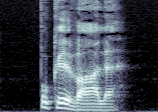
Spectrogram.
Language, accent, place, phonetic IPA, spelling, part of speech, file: German, Germany, Berlin, [ˈbʊkl̩ˌvaːlə], Buckelwale, noun, De-Buckelwale.ogg
- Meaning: nominative/accusative/genitive plural of Buckelwal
